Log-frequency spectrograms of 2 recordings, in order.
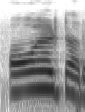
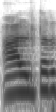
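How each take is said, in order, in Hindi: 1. पहला स्वर गोल होठों वाली 'aw' ध्वनि है। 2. पहला स्वर खुला 'aa' ध्वनि है। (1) "ऑल्टर बदलना" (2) "आल्टर गलत है"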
